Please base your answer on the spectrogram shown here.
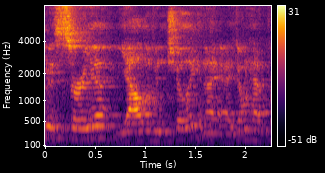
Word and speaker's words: Yalamanchili: my name is suria yam and Chile I know it's a lot to pronounce can be hard to pronounce but I I'm lucky I've got Cincinnati's favorite food in my name for everybody when you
